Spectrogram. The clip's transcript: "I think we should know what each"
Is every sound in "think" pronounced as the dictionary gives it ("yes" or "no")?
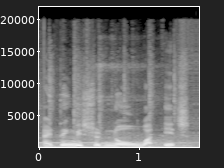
no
